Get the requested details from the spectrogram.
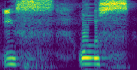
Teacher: سین، زا اور صاد تینوں میں آواز جاری رہے گی، لیکن سین اور صاد میں سانس جاری ہوگا، زا میں سانس جاری نہیں ہوگا. · آواز بھی جاری ہے، سانس بھی جاری ہے، اس اس، اور سیٹی آنا بھی ضروری ہے. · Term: ہمس, صفیر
